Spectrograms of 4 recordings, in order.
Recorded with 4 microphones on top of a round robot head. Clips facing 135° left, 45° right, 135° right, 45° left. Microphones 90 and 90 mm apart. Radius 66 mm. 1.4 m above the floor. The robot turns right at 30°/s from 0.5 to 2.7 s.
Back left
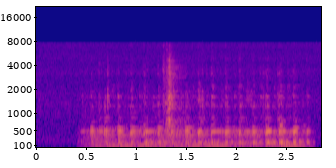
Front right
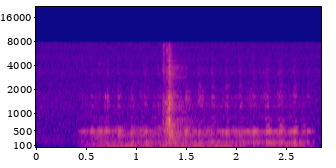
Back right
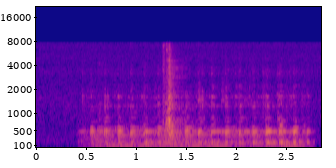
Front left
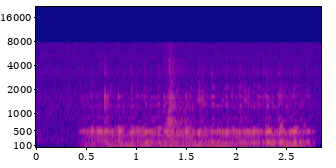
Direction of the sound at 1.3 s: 110° right.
